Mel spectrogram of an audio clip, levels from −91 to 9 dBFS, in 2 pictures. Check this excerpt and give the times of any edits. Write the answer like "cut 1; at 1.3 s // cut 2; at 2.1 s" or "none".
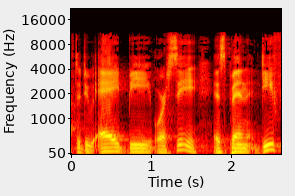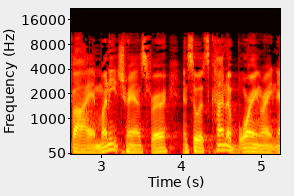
none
